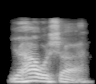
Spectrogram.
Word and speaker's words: Yahawashi: the Savior the Messiah Jesus Christ to be yahawashi okay and so I did a previous lesson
